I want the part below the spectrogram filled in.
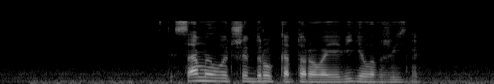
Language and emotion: Russian, positive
